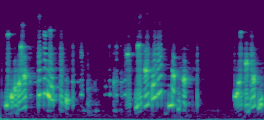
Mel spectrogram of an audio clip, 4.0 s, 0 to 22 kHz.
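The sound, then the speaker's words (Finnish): A battery-powered synthesizer with weakening batteries imitates the Star Wars robot R2-D2's chatter: rapid, squeaky beeps and warbling whistles that sweep up and down in pitch, coming in three busy bursts separated by short pauses. “Kuuntele, R2D2 tekee julkean ehdotuksen, niin se tekee näin.”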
